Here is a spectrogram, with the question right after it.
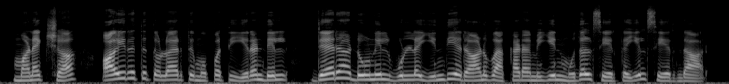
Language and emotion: Tamil, neutral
